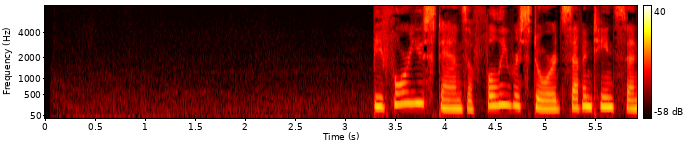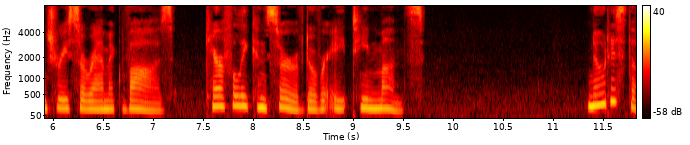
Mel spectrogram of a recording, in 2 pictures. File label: museum audio guide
